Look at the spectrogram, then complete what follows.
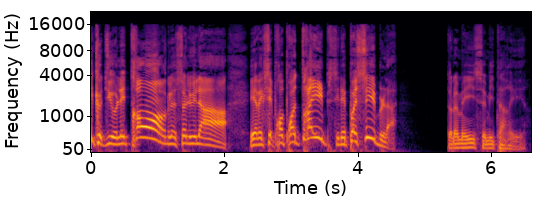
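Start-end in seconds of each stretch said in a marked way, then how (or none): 0.0-4.6 loud, high shouted oath; furious curse. A narrator's reading. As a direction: spit out a curse at his enemy. Robert curses his enemy.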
